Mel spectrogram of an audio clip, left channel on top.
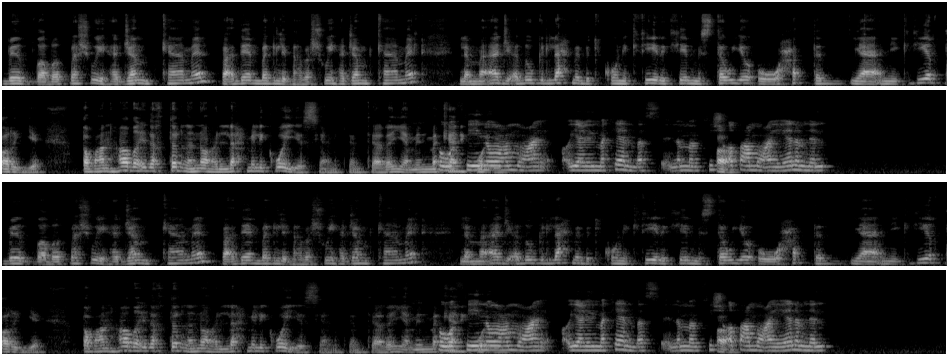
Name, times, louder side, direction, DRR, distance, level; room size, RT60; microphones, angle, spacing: voice 1, 0.0-14.4 16.6-16.8, left 4 dB, 75° left, 0.4 m, -31 dB
voice 2, 13.8-17.7, equal, 5° right, 0.3 m, -29 dB
2.7 x 2.1 x 2.3 m
head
